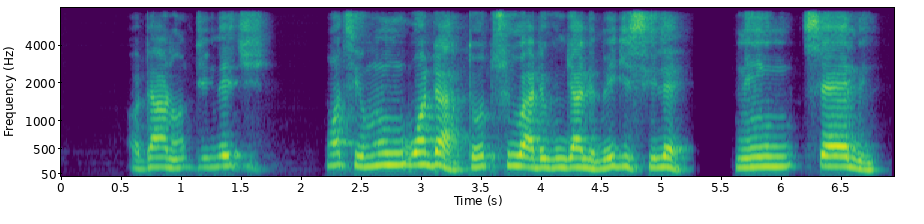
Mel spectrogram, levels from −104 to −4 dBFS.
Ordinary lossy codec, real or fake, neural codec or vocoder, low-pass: none; fake; codec, 16 kHz, 2 kbps, FunCodec, trained on Chinese and English, 25 frames a second; 7.2 kHz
